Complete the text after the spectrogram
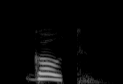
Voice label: "goat", English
